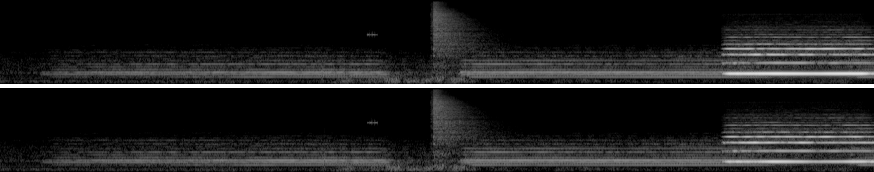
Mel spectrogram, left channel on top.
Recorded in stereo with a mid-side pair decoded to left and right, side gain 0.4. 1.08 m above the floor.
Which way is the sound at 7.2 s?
30° left.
